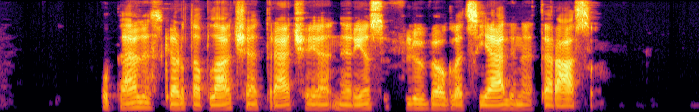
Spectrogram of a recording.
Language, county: Lithuanian, Kaunas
